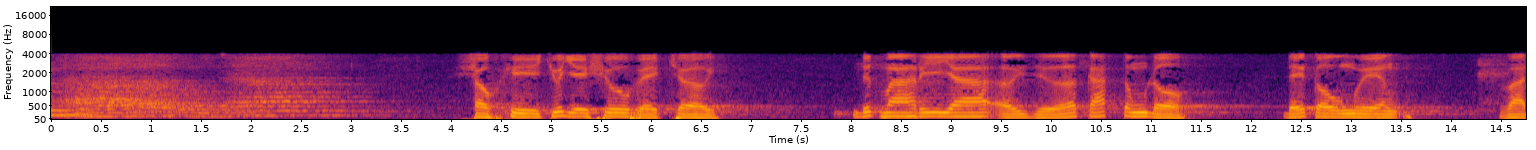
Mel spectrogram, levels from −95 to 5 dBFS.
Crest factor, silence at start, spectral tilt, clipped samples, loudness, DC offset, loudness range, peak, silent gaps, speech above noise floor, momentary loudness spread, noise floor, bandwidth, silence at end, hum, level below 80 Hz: 14 dB; 0 s; -5.5 dB/octave; under 0.1%; -19 LUFS; under 0.1%; 9 LU; -6 dBFS; none; 34 dB; 16 LU; -51 dBFS; 4.2 kHz; 0 s; none; -34 dBFS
